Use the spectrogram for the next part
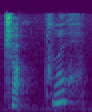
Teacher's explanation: root final vocalic r changes into consonantal r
